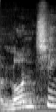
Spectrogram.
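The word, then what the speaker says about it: launching: 달아 ing 쓰는 겁니다 근데 런칭이 아니고요 au 라는 말은 영어에서 발음이 o 발음합니다 그래서 론칭 이라고 부르는 게 맞습니다 왜 여러분이 코스라고 할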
